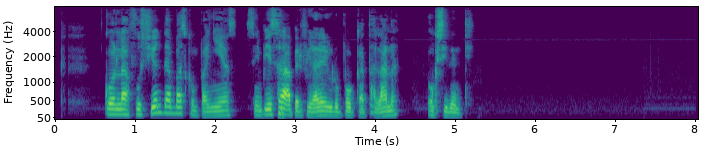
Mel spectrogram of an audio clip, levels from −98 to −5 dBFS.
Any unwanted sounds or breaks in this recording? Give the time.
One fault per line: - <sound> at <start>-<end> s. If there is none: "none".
none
